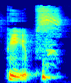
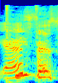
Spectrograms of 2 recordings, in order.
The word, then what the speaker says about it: Pepys: P-E-P-Y-S, peeps. – That's not peeps, that's peepis. That's peepies. That's peepis. – I'm telling you, it's pronounced peeps. – It's peepis. P-E-P-Y-S.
